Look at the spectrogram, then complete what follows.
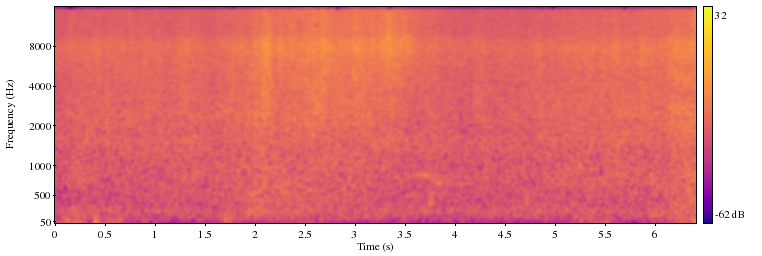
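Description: Gale-force wind buffeting the microphone over a steady rush of rough sea and waves, with a few low thumps in the first second.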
